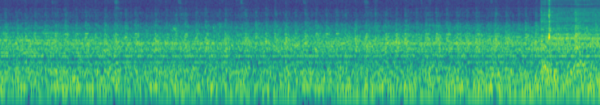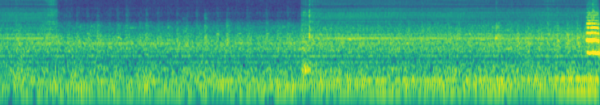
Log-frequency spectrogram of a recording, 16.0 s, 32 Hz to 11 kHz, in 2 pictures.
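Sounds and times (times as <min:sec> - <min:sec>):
pile-driving machinery rumble: 0:00.0 - 0:16.0.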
